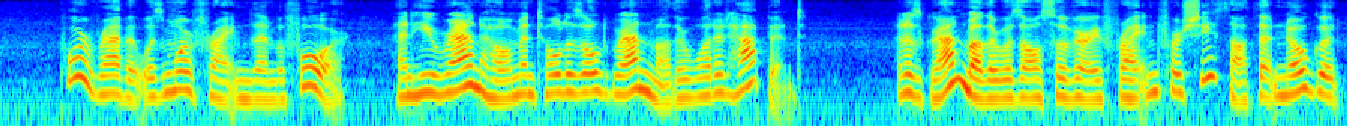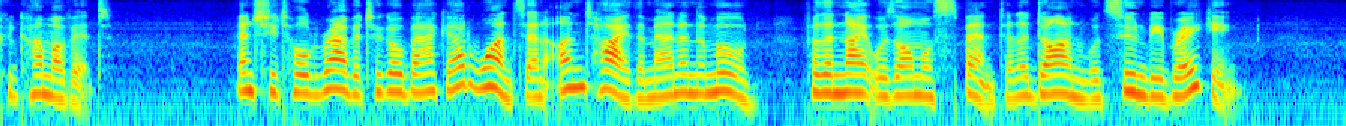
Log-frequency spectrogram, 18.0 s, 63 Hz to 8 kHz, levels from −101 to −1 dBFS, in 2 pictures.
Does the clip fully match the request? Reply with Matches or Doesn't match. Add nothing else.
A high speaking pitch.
Matches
